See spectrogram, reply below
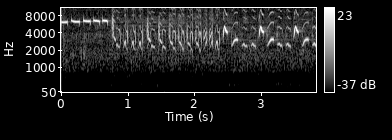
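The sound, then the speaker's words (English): A kinglet sings alone at dawn, downtown, from the trees along a creek: a thin, high whistled note gives way to a quick tumbling twitter, then a string of bright, repeated rising-and-falling phrases about every half second. “A kinglet's rambling silly song?”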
